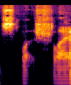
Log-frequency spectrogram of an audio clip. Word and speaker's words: Schlage: Is that the right pronunciation? Schlage? – I think so. That's how I've always said it.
